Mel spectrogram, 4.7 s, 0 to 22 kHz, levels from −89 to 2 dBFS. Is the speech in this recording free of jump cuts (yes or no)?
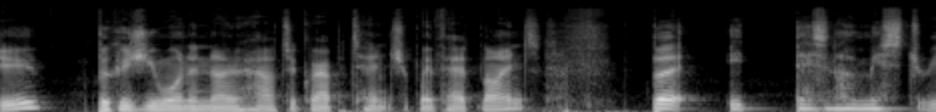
yes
